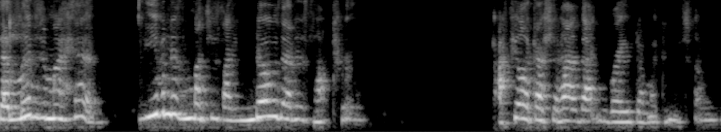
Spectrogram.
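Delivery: tearful voice, fighting back tears through the words. Talking about a painful memory of a parent, tearful, holding back tears. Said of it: "sorry for the tears".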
